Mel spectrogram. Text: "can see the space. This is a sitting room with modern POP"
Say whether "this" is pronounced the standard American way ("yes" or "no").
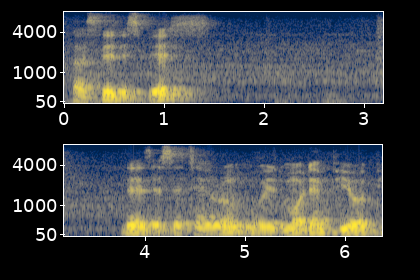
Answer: no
